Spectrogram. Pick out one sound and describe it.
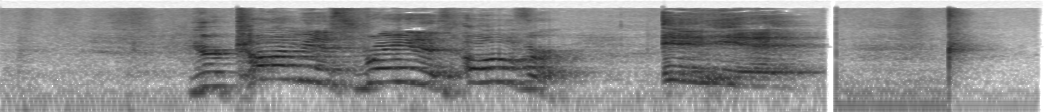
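A teenage boy shouts excitedly nearby.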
